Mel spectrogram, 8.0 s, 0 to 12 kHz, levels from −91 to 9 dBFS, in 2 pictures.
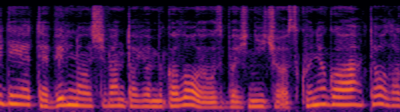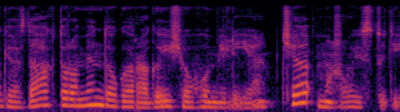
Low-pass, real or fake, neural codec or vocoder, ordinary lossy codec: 9.9 kHz; real; none; Opus, 64 kbps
